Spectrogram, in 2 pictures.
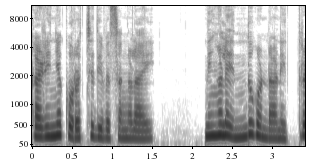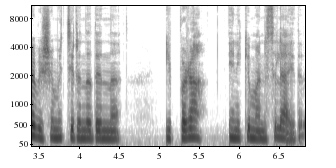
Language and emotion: Malayalam, sad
